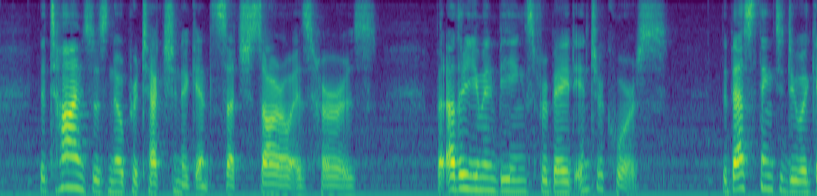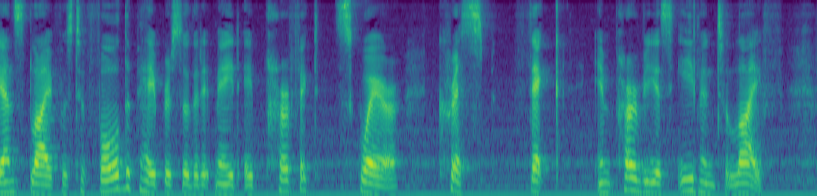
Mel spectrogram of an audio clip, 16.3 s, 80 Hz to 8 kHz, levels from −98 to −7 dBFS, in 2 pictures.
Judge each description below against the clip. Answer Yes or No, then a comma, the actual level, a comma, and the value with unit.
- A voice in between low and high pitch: Yes, medium, 145 Hz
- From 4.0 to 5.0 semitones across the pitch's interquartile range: Yes, average, 4.6 semitones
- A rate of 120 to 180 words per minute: Yes, average, 150 wpm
